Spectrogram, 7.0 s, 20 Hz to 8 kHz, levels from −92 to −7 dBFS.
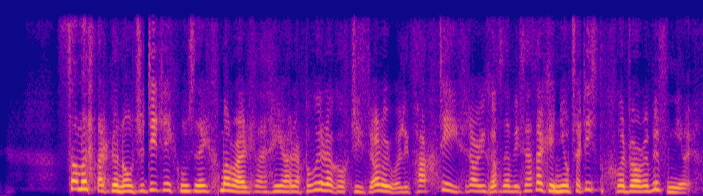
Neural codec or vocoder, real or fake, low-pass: codec, 16 kHz in and 24 kHz out, 0.4 kbps, LongCat-Audio-Codec, four codebook decoder; fake; 7.2 kHz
